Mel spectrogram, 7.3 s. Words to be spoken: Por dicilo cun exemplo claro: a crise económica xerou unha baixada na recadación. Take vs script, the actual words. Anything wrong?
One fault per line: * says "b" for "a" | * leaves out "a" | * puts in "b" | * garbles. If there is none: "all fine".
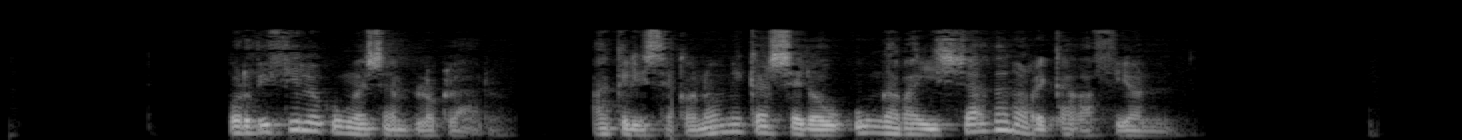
all fine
